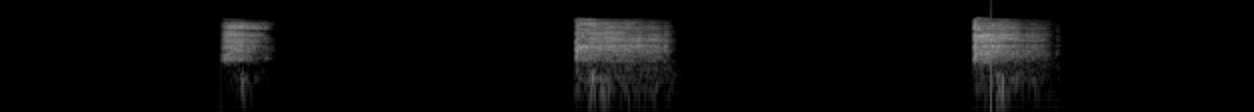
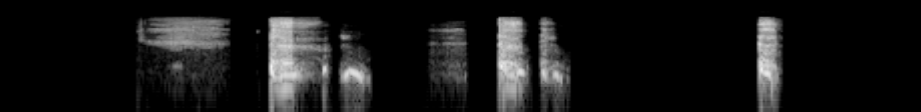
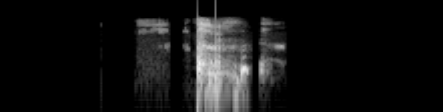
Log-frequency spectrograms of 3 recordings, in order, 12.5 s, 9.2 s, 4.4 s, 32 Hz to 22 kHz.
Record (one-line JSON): {"exhalation_length": "12.5 s", "exhalation_amplitude": 1532, "exhalation_signal_mean_std_ratio": 0.28, "three_cough_length": "9.2 s", "three_cough_amplitude": 31052, "three_cough_signal_mean_std_ratio": 0.26, "cough_length": "4.4 s", "cough_amplitude": 28443, "cough_signal_mean_std_ratio": 0.21, "survey_phase": "beta (2021-08-13 to 2022-03-07)", "age": "18-44", "gender": "Female", "wearing_mask": "No", "symptom_cough_any": true, "symptom_sore_throat": true, "symptom_fever_high_temperature": true, "symptom_headache": true, "symptom_other": true, "smoker_status": "Ex-smoker", "respiratory_condition_asthma": false, "respiratory_condition_other": false, "recruitment_source": "Test and Trace", "submission_delay": "1 day", "covid_test_result": "Positive", "covid_test_method": "RT-qPCR", "covid_ct_value": 15.6, "covid_ct_gene": "ORF1ab gene", "covid_ct_mean": 16.0, "covid_viral_load": "5900000 copies/ml", "covid_viral_load_category": "High viral load (>1M copies/ml)"}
